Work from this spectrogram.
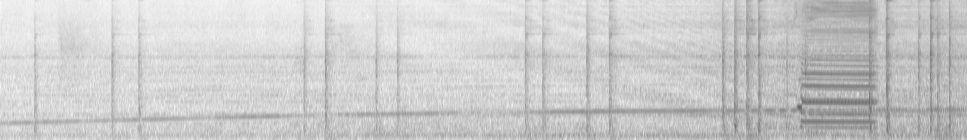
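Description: Metro North commuter train pulling away in a train simulator game on the Hudson and Harlem lines, a steadily rising motor whine over rumbling rail noise, with a steady tone sounding near the end, no talk.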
